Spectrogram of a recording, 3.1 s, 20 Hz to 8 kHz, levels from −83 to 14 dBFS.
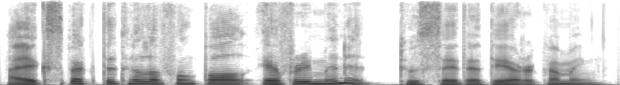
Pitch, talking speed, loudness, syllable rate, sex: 135 Hz, 250 wpm, -17 LUFS, 8.2 syllables/s, male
